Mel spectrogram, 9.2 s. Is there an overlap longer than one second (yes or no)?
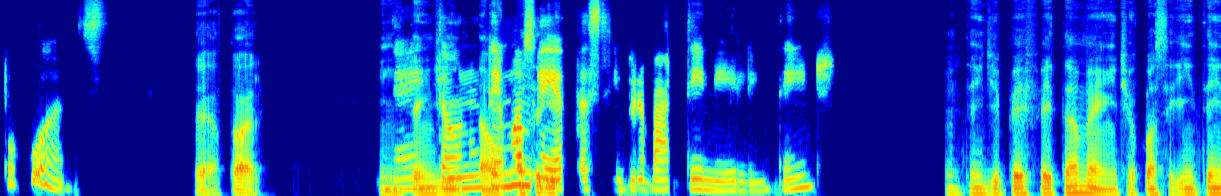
yes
